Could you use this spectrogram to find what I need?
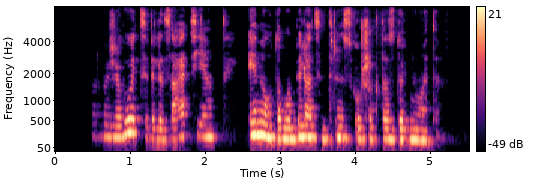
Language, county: Lithuanian, Vilnius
